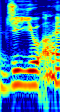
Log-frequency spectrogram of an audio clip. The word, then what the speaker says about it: GUI: well it's drawn on the gooey layer or the GUI layer depending on how you like to pronounce it and uh because of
